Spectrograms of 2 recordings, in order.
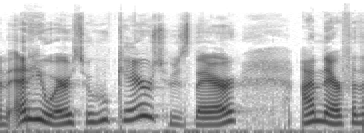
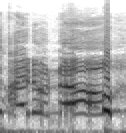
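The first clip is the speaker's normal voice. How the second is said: high, louder teary laughter; laugh-crying; 12 semitones higher, 9 dB louder, slower than usual. Real, not acted. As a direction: squeal it out laughing.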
